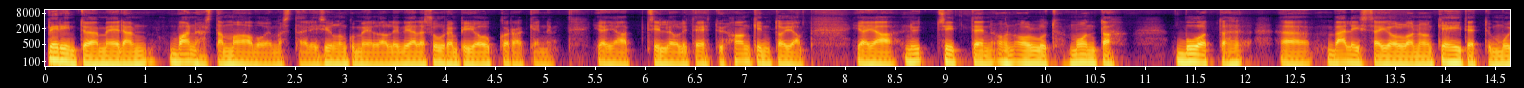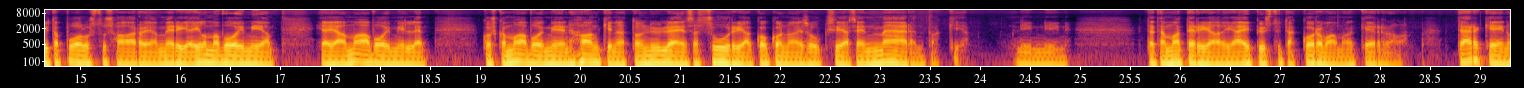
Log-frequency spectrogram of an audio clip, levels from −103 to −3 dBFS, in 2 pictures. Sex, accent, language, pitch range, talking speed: male, native, Finnish, 80-90 Hz, 120 wpm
